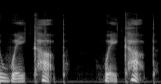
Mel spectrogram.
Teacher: We take the K and we make it the start of the next word. Instead of wake up, we say wake up, wake up.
